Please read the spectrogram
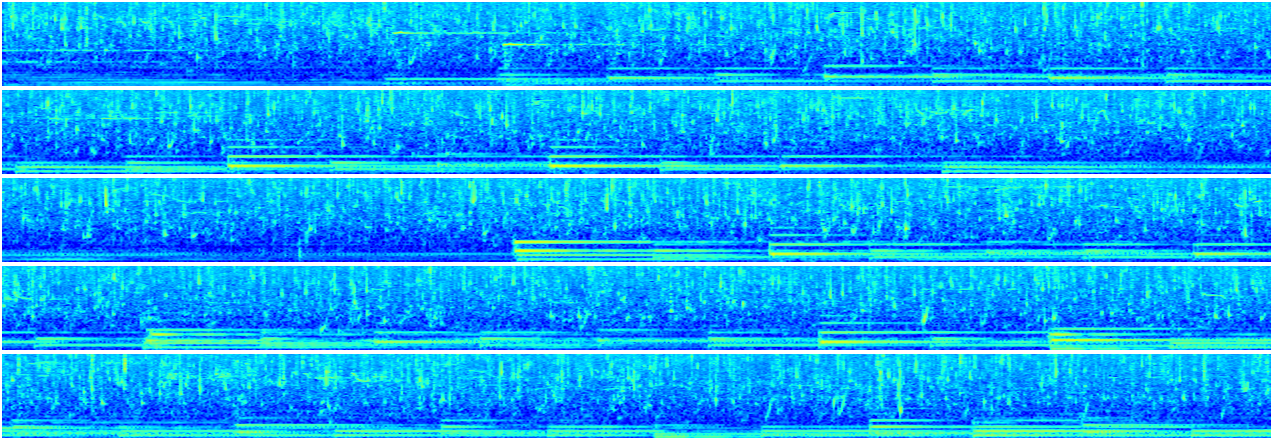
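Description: Slow, soft piano music, notes struck about once a second, with a louder new chord about halfway through, over a faint trickle of running water.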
